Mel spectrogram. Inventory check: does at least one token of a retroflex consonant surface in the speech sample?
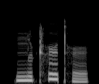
yes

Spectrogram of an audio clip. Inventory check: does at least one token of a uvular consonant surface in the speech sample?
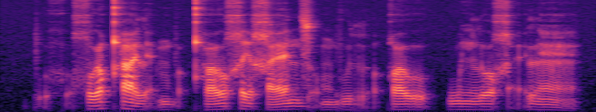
yes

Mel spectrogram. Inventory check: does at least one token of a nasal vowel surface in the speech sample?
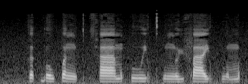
no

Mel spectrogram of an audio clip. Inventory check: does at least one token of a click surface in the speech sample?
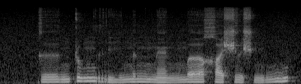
no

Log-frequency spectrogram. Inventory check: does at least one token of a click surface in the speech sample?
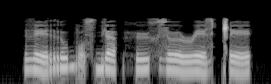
yes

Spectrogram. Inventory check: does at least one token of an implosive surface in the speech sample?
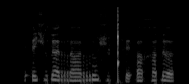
yes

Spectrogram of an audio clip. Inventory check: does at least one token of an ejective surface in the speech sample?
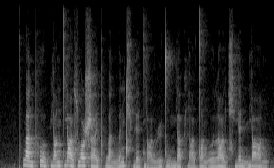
no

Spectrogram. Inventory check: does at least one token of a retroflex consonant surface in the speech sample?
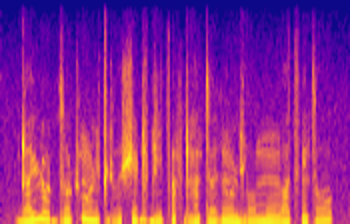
yes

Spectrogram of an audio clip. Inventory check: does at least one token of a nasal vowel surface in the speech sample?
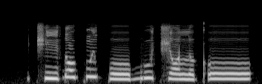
yes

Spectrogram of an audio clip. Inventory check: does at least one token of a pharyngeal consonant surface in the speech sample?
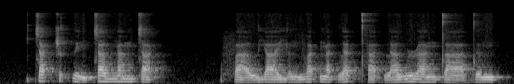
no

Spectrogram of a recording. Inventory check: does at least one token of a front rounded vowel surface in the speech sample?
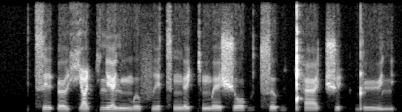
yes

